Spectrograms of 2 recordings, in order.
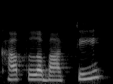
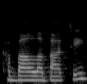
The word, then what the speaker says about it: Kapalabhati: called skull shining or kapla bhatti or kabalabati depending on how you say it and skull shining requires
